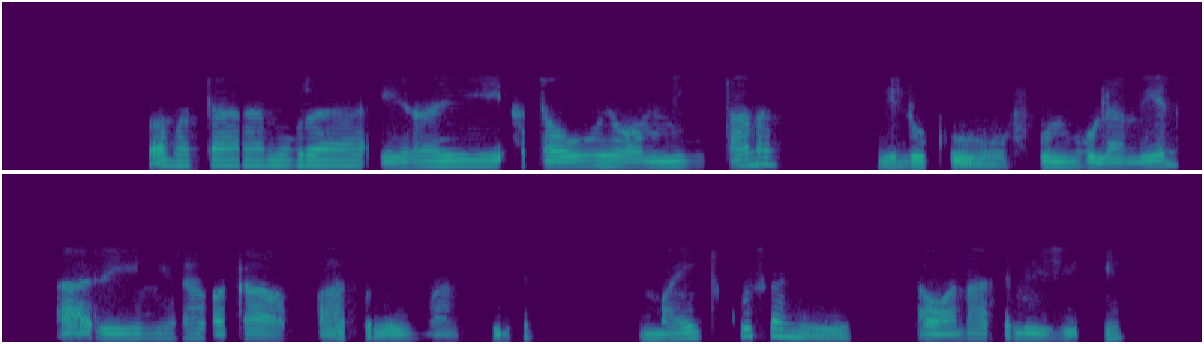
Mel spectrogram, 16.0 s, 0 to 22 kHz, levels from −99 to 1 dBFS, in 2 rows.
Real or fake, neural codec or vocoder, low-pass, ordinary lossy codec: fake; codec, 16 kHz, 4 kbps, X-Codec, HuBERT features, trained on general audio; 3.6 kHz; MP3, 24 kbps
